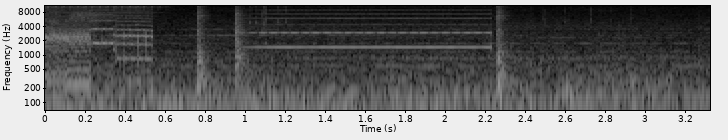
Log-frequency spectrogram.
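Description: A steady electronic tone sounds as a spotlight switches on.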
